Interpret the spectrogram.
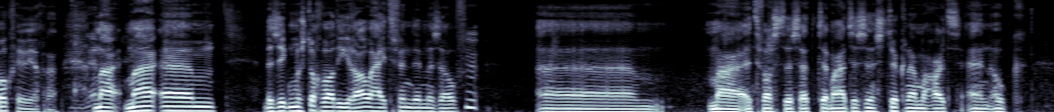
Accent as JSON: {"language": "Dutch", "town": "Eindhoven", "region": "North Brabant", "country": "Netherlands", "tie": "born or raised there", "said": "Ik ben opgegroeid in Eindhoven. In een stadsdeel genaamd Gestel."}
